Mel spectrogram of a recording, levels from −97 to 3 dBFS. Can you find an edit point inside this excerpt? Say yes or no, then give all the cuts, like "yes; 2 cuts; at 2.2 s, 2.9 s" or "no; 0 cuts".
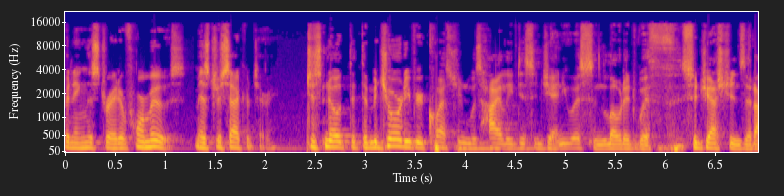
yes; 1 cut; at 2.4 s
